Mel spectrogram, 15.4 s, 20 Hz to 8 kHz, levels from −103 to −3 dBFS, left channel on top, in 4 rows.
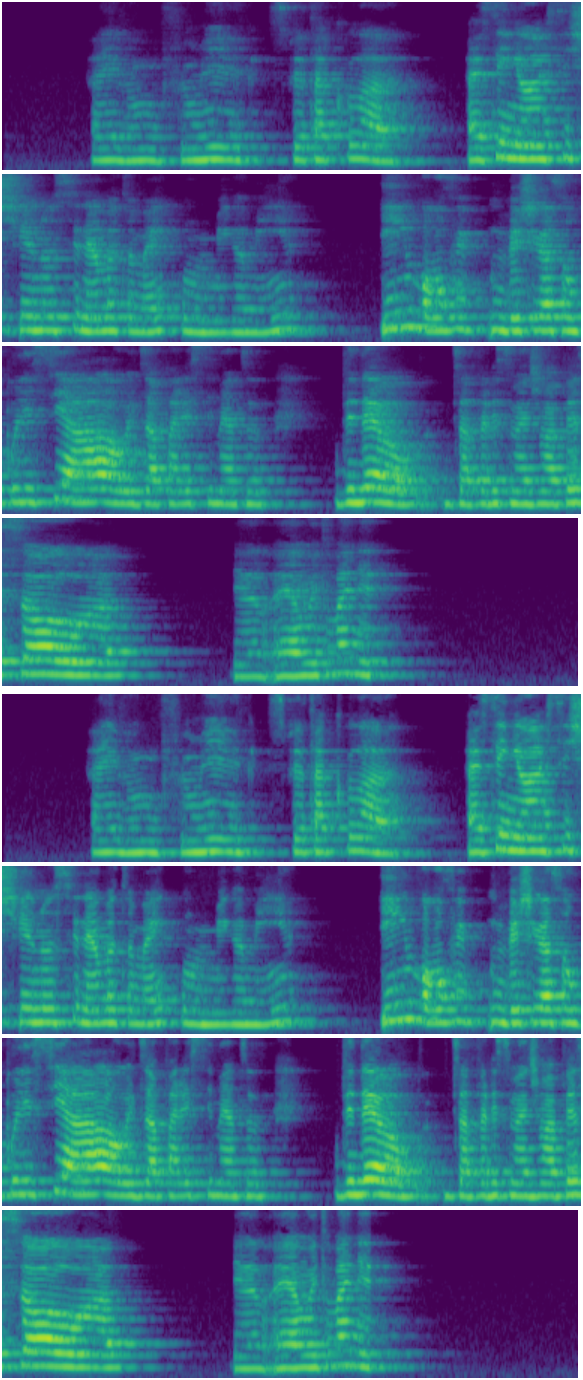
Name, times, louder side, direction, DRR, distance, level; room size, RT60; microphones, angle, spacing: voice 1, 0.6-2.6 3.1-5.8 6.4-9.5 9.9-12.5 13.1-14.0, right 2 dB, 65° right, 10 dB, 1.8 m, -27 dB
19.0 x 11.0 x 4.6 m, 0.64 s
head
